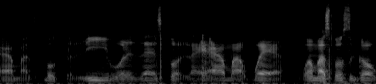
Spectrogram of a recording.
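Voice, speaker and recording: Using a put-on character voice with a fairly low pitch, a man speaks at a very fast pace. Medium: actual play. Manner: rambling, grumbling.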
